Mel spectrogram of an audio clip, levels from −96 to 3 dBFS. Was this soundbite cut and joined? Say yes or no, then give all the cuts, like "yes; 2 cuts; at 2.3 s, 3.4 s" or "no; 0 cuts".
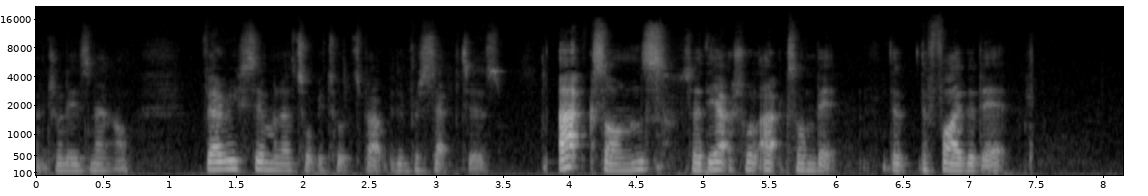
no; 0 cuts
